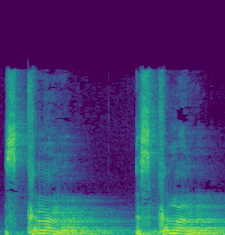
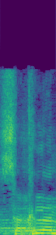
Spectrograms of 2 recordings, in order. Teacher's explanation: लेकिन इसमें उच्चारण में आगे हल्का सा स्वर का सपोर्ट लेना पड़ जाता है। जैसे आप स्खलन बोलेंगे तो स के आगे हल्का सा स्वर स्वतः ही आ जाता है, और अगर नहीं लेंगे तो उस स्थिति में स पूरा हो जाएगा, सखलन हो जाएगा।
